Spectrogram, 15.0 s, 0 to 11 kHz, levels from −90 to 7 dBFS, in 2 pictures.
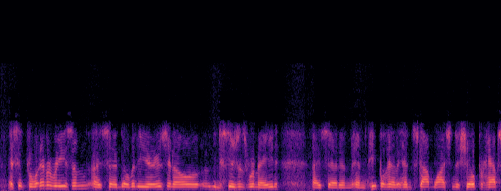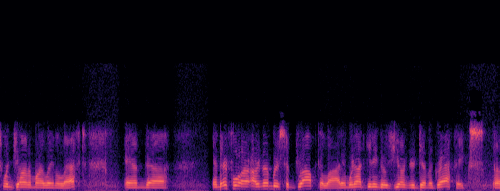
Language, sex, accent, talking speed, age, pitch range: English, male, American, 200 wpm, 50-69, 125-150 Hz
